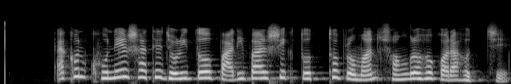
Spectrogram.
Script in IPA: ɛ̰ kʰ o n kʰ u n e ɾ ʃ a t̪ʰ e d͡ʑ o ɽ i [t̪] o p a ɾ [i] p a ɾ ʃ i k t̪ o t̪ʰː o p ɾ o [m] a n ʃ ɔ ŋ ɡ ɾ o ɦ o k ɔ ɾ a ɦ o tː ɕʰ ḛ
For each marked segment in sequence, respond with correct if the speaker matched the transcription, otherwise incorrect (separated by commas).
correct, correct, correct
